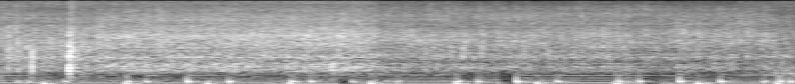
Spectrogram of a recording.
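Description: Chicken pieces sizzling steadily as they sear in hot oil in a frying pan, with a short knock about half a second in.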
